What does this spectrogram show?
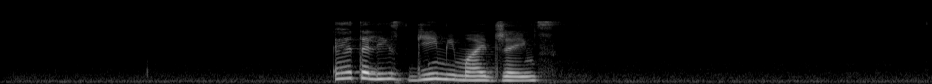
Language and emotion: Russian, neutral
